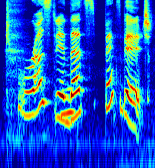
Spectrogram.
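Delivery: slow mock lament. Betrayed by sales lady.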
